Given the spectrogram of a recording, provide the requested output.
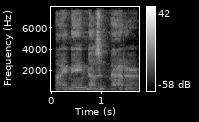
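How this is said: It is said in a put-on character voice.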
